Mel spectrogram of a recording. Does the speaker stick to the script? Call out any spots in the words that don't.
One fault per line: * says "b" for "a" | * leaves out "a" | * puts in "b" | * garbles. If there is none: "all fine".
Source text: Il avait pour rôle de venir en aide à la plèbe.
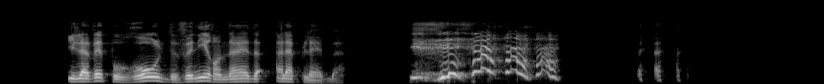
all fine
